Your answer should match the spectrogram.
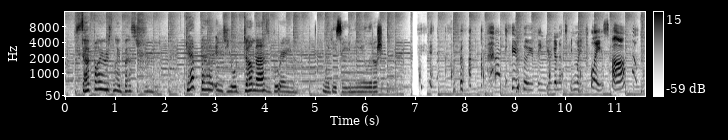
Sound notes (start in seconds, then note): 6.7 hoof steps; 7.0 chuckles from an unhinged unicorn; 8.7 hoof steps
